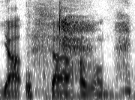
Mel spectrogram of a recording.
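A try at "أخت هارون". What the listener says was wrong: That's not how the guttural sounds sound in Arabic.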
